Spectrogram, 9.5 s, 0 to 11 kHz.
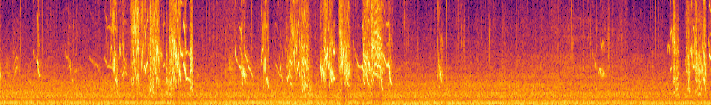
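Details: Several sparrows visit a hand for food at a Tenmangu shrine on 23 November 2023; dense bursts of high, sharp chirping, then a quieter gap before chirps resume, with a low steady hum beneath.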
